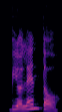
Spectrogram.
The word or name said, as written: violento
